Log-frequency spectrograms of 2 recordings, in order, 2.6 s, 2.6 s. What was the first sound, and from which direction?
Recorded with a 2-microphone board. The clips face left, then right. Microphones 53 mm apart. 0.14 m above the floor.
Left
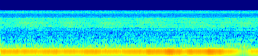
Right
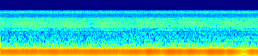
Only background noise.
